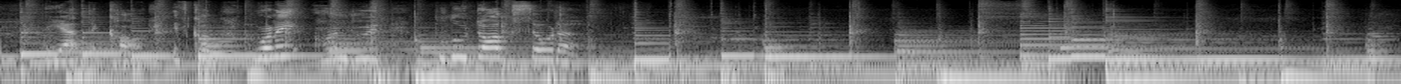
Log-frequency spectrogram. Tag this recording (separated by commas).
Speech, Music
